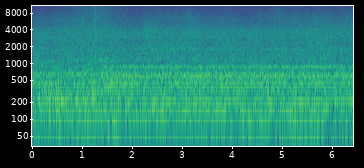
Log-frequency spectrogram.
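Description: SMW traction elevator car travelling down in its shaft: a steady hum and rumble with several constant tones, one higher whine joining about a second and a half in. The car reaches the lower floor near the end.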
